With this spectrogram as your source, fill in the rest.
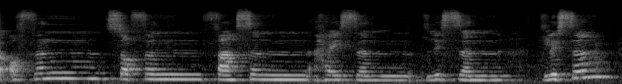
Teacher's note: those T's are silent in the first we really have some they've got them finishing with a schwa sound · in all of these words we've got a silent T so some people still pronounce the T in often and some people are making it silent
